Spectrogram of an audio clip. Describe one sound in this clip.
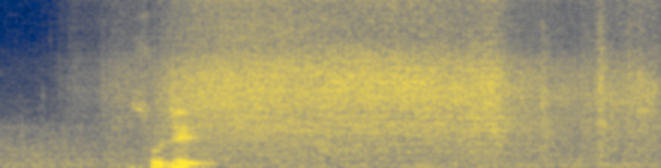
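Flour pours from a plastic bag into a metal pot with a soft hiss.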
